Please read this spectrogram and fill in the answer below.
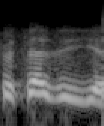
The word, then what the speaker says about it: Scorsese: Scorsese, actually, you know, which all my guys pronounced it wrong in the scene, which was a little funny because Scorsese says, "Hey, it's Martin Scorsese," and then everyone else calls him Scorsese.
